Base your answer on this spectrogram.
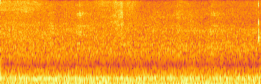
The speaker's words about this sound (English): No one's gonna be able to hear that over my air conditioner.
